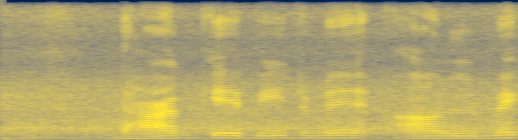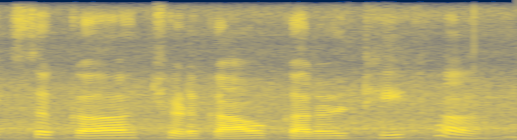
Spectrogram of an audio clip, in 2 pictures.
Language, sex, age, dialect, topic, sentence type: Bhojpuri, male, 18-24, Western, agriculture, question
